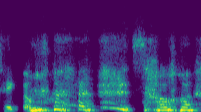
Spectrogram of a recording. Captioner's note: laughs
